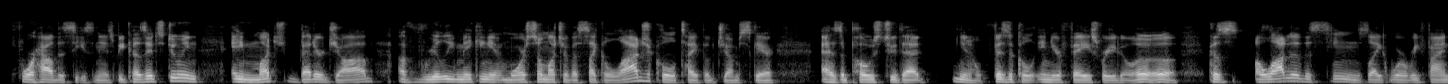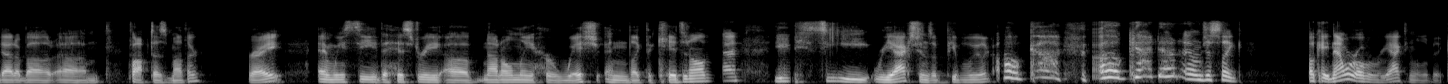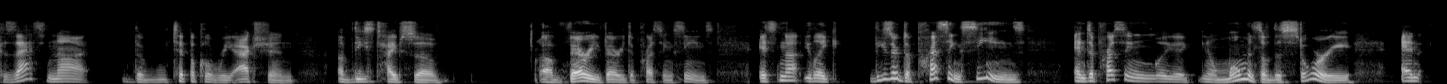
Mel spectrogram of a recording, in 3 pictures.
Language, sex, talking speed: English, male, 180 wpm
